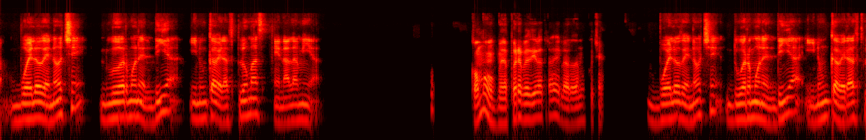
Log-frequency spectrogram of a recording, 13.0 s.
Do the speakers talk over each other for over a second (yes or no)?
no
